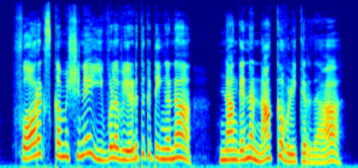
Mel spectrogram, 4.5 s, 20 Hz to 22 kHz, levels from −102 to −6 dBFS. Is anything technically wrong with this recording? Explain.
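No, nothing technically wrong turns up anywhere in this short bit of speech.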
